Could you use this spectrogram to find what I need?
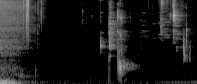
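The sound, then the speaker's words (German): Someone drinks right beside a microphone, making faint wet sips and swallows. A few soft squishy clicks are separated by stretches of near silence. “das Geräusch war wahrscheinlich schön für euch, hier neben dem Mikro zu trinken”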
